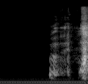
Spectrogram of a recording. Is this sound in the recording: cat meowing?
no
